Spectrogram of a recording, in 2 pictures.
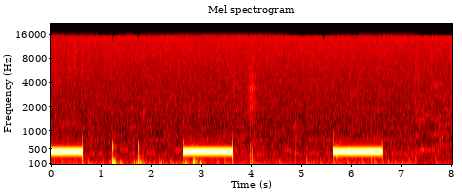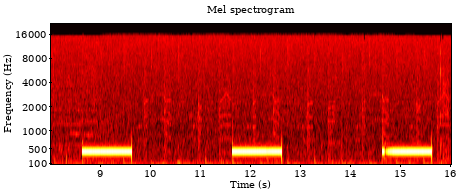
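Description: A telephone rings unanswered through a handset line, six evenly spaced steady tones about a second long, with quiet gaps and faint background noise between them.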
